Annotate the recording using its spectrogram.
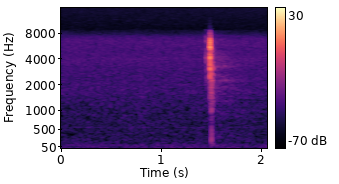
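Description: Near silence, broken by a single short, sharp click about one and a half seconds in.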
